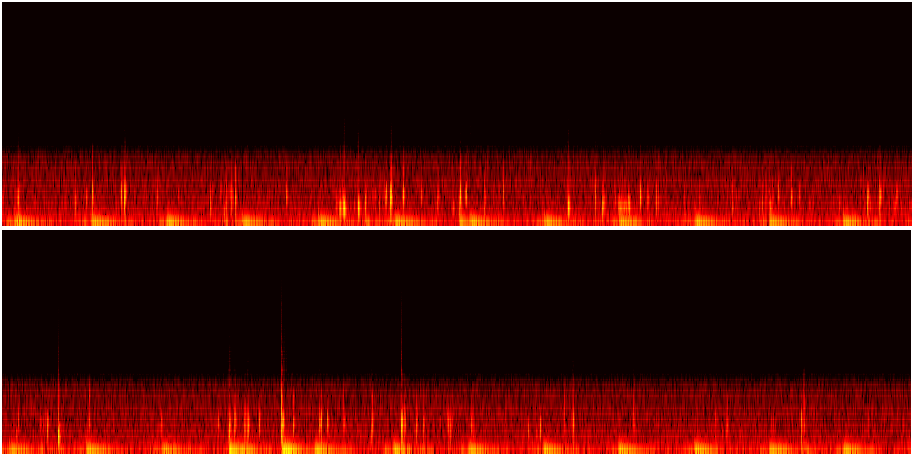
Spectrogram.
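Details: Bowel sounds recorded with a Stemoscope stethoscope microphone on the belly after a large meal: frequent gurgling bursts and short squeaks over a steady low rumble, lively normal digestion.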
